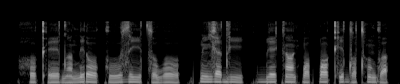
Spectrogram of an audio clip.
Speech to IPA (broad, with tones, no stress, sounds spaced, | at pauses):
h o˨ kʼ eː˨ d ã˨ n i˦ ɾ oː˨ k uː˨˦ z iː˦˨ t͡s o˨ w oː˦˨ | k͡p ĩ˦ ɣ ɛ˦ d iː˦˨ | ɡ͡b eː˦ k ã˦ k͡p ɔ˨ k͡p ɔ˦ kʼ i˦ d ɔ˨ tʰ ũ˦ ɡʷ a˨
